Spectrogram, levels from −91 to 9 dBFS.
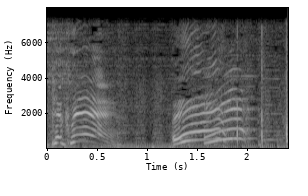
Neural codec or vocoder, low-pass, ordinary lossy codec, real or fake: none; 7.2 kHz; none; real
